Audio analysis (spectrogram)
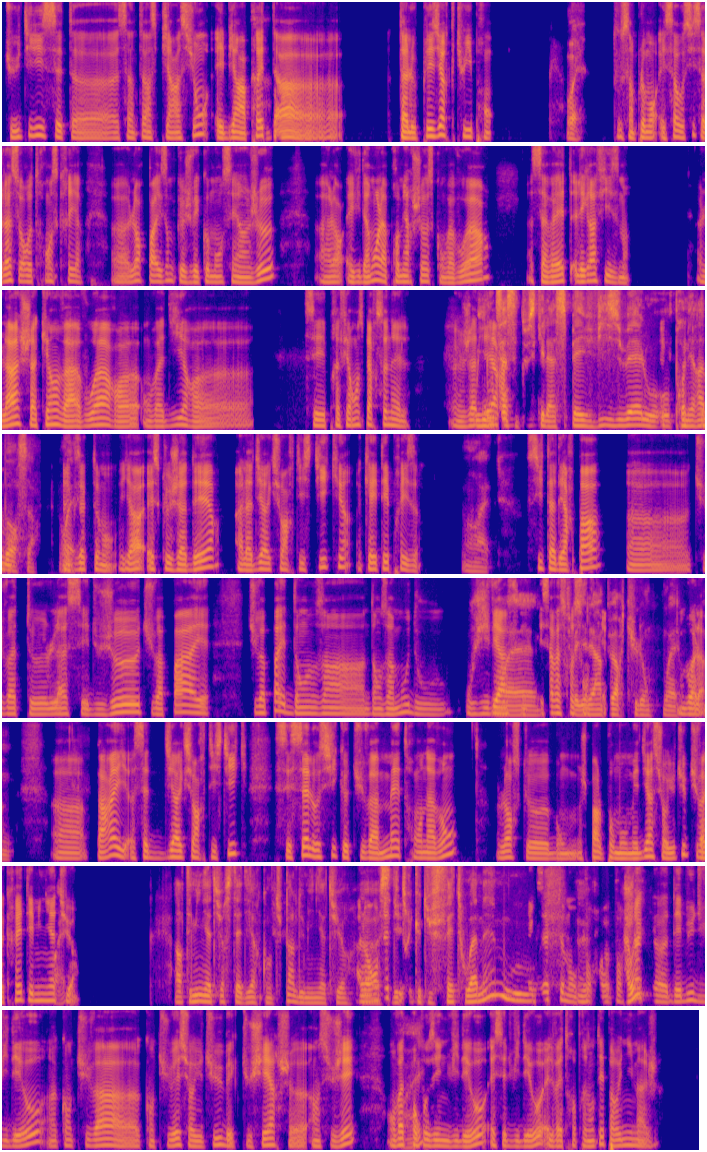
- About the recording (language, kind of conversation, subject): French, podcast, Comment trouves-tu l’inspiration pour créer ?
- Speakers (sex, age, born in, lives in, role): male, 45-49, France, France, guest; male, 45-49, France, France, host
- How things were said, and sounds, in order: other background noise; stressed: "visuel"; in English: "mood"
